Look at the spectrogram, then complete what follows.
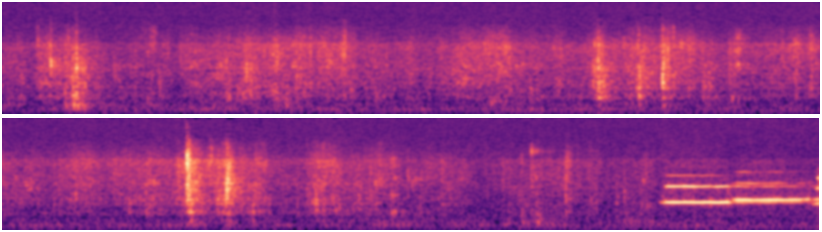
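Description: Soft rustles and a few clicks of rubber gas masks and their straps being handled and pulled on. Near the end, a wall keypad is pressed and starts sounding a short run of electronic tones at different pitches, like a little tune.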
